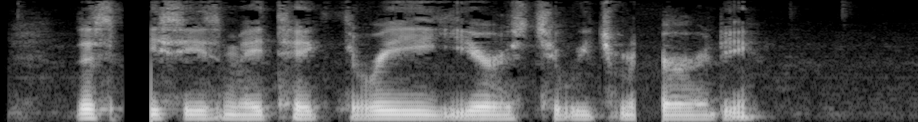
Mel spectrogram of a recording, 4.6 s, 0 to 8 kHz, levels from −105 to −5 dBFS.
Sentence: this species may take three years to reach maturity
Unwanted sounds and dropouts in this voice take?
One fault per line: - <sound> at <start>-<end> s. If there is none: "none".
- dropout at 0.6-0.8 s
- dropout at 3.2-3.3 s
